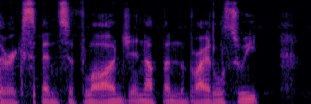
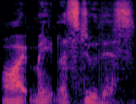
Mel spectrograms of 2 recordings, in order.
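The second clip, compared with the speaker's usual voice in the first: poor, unconvincing put-on Australian accent. Voicing a character agreeing to a small party: bad Australian accent. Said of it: "Tam definitely pipes up in a bad Australian accent".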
